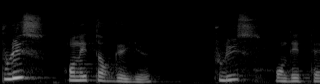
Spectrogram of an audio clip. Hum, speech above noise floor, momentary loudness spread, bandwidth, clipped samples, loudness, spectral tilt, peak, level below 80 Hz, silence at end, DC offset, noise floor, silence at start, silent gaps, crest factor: none; 36 dB; 14 LU; 13 kHz; under 0.1%; -38 LUFS; -5.5 dB/octave; -20 dBFS; -78 dBFS; 0 s; under 0.1%; -72 dBFS; 0 s; none; 18 dB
